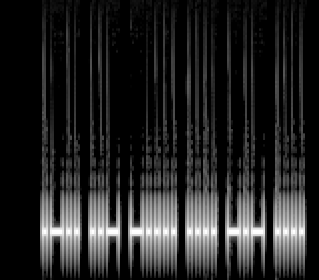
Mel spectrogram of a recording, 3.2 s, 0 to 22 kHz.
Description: Morse code, heard as a keyed tone, about 29 wpm, 700 Hz. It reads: LU6HKH
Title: DXCC-100 Call Signs - 6 Characters - Repeated 3x - 30wpm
